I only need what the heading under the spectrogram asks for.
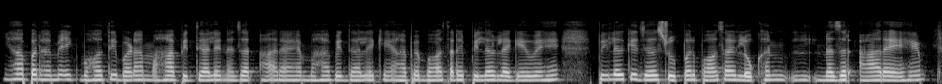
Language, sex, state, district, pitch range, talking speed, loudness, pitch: Hindi, female, Uttar Pradesh, Hamirpur, 195-210 Hz, 210 wpm, -16 LUFS, 200 Hz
